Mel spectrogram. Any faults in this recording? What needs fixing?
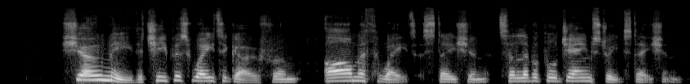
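Speex codec damage runs throughout the speech, start to finish. This CELP coder models the voice as a vocal-tract filter driven by an excitation signal. With a limited bit budget that excitation is coded coarsely, so the speech carries a plainly audible grainy, hoarse texture. The damage is consistent with a stream around 22 kbps, and nothing is present above 15.3 kHz, which points to the codec's band limit. To prevent this, record or transmit with a modern codec such as Opus at a higher bitrate, or keep the original uncoded capture.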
